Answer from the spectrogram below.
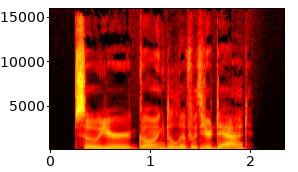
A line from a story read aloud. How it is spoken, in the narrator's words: I asked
